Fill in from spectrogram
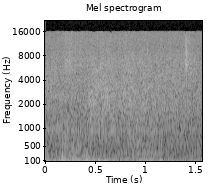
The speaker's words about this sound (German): Dunkle Wolken, Regen, Muskelkater.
